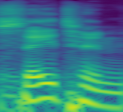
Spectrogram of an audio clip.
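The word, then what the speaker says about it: seitan: It's something called Satan, and it's like...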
